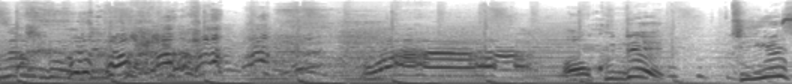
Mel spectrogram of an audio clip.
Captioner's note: laughing brightly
